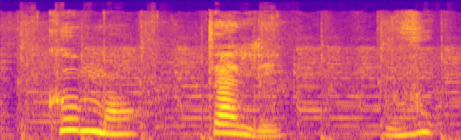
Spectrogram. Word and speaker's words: comment allez-vous: Comment, silent T, but because here there is a liaison, we are going to pronounce it. Comment t'allez? Comment t'allez? Comment allez-vous?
